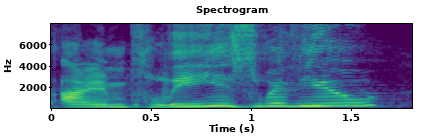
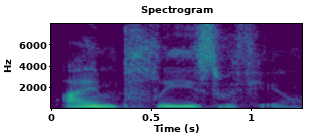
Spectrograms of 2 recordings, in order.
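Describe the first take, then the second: First: High, slow, rising disbelief; incredulous quoting. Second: Hushed approval. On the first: Preacher questions God's early approval, loud incredulous quoting. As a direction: quote it loudly as if astonished. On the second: God to Jesus before any achievement, hushed approval. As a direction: say it quietly, letting it land. God's words after the loud list. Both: Acted.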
